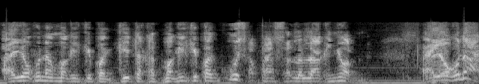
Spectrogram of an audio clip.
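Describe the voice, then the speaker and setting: An actor playing a stern middle-aged uncle in a radio drama, forceful and scolding. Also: male voice, a little high, brisk, gravelly. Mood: indignant scolding. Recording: muffled, noisy lo-fi drama audio.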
